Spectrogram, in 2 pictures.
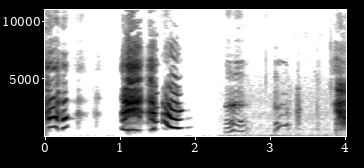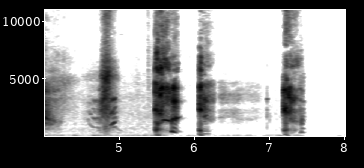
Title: Laughing ALOT + some cough + some clearing throats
